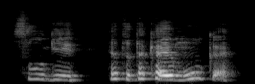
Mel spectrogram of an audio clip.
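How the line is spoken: Mournful tone. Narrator (Russian): скорбным тоном произнесла миссис Фейдминфиш, обращаясь к миссис Ривз

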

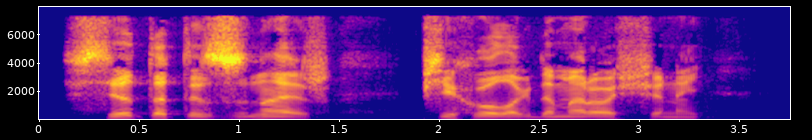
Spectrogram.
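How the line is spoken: Sad wry chuckle. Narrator (Russian): Он грустно усмехнулся

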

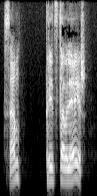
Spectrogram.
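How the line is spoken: Chuckling laugh. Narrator (Russian): хохотнул Салтыков

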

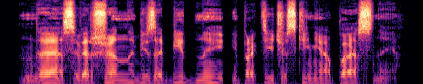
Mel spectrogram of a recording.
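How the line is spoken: Hostile, through gritted teeth. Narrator (Russian): процедил он, глядя на мага с неприязнью

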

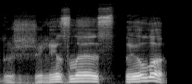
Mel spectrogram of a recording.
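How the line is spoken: Cough, uncertain mutter. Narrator (Russian): кто-то кашлянул и неуверенно пробормотал

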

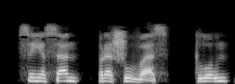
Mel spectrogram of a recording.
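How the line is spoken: Grumble. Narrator (Russian): буркнула Такаги

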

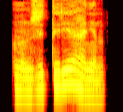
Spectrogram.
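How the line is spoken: Hissed through teeth, contemptuous. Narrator (Russian): сквозь зубы прошипела Настя, так, будто слово являлось ругательством

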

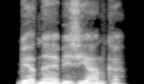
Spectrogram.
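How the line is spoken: Sighing. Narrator (Russian): вздохнула Холли

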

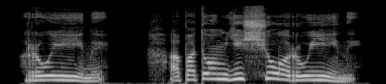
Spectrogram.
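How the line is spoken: Groan. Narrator (Russian): простонал все еще лежащий на земле Тай

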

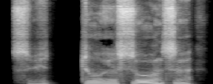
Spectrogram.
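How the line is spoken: Whisper. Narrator (Russian): прошептал

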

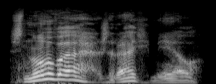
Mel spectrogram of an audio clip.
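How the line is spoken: Sigh. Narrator (Russian): вздохнул Зак

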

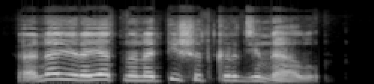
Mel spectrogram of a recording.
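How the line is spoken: Casual tone. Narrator (Russian): небрежным тоном ответил Атос

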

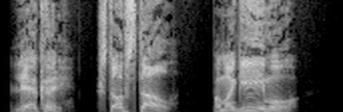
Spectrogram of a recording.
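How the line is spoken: Growling command. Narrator (Russian): рыкнул командир

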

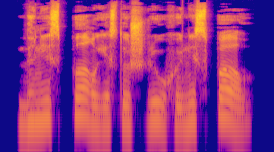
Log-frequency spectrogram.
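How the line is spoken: Emotional exclamation. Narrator (Russian): Воскликнул на эмоциях

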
